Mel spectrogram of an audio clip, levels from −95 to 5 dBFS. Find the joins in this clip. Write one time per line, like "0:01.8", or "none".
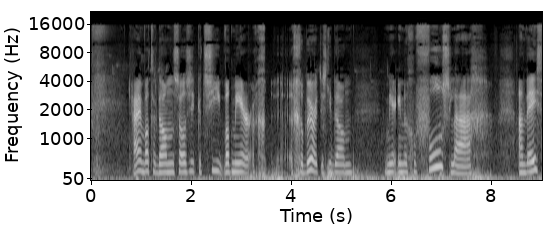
0:04.7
